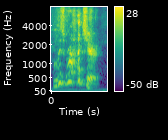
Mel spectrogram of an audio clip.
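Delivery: high confused echo. Acted. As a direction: squeak it out, confused. Echoes in mock confusion.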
